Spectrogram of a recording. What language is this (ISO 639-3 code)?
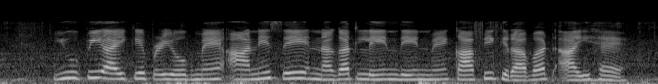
hin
